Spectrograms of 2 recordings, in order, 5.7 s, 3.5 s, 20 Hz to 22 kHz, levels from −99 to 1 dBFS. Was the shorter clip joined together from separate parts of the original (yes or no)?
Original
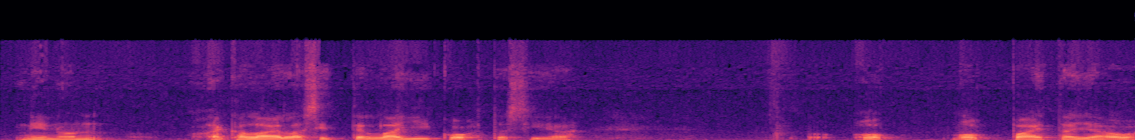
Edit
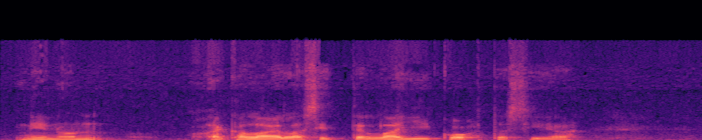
no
